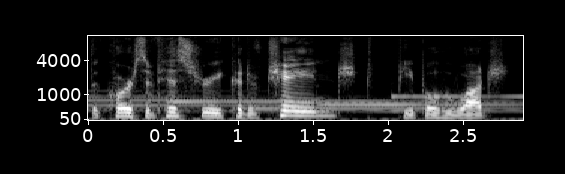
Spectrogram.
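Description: A man's voice: medium pitch, normal speed, over music. A man explaining things informally as a science correspondent, telling a story in a conversational podcast style.

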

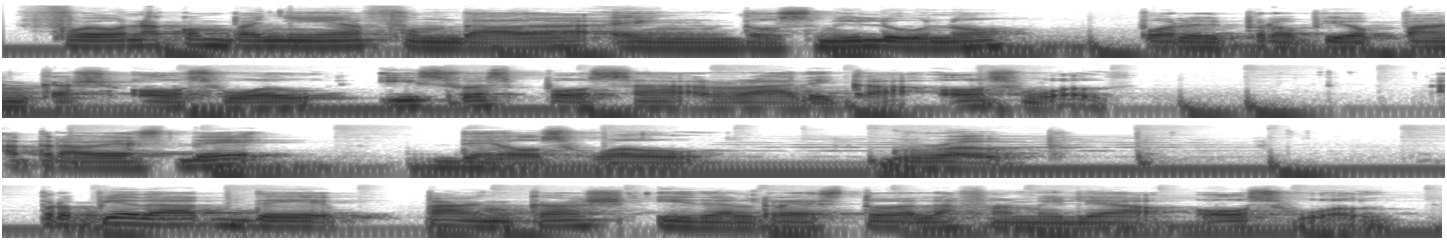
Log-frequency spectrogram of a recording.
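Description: A man's voice: mid-range voice, unhurried, a little mellow. A man hosting a podcast, telling a story in an informal, conversational way with sardonic asides. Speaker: podcast host. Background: music.

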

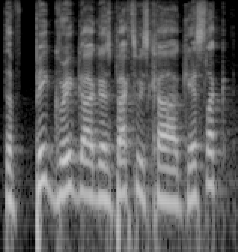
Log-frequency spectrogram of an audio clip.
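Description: Young aussie guy, podcast co-host, rambling crude storytelling, slightly high voice. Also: brisk. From Australia. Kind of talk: casual banter.

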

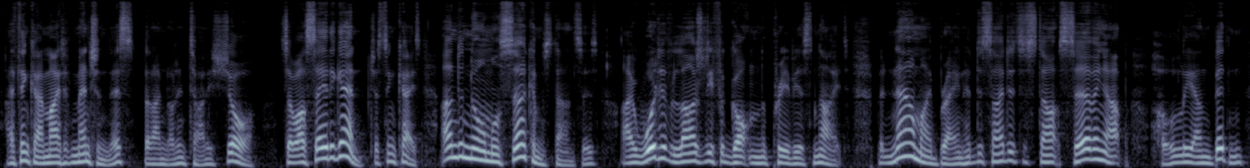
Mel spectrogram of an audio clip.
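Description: A man narrating a scripted first-person comic story in a wry, theatrically self-pitying way with deliberate emphasis. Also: medium pitch, sing-song, a little mellow, no echo, clean studio sound.

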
